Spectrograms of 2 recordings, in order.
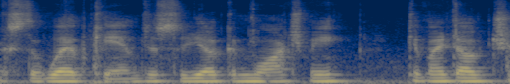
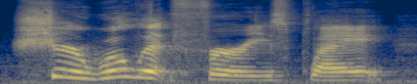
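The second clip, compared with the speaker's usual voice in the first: slow, louder, falsely generous; mock sarcastic quote; 5 semitones higher, 10 dB louder, slower than usual. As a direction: drawl it out like a grudging company. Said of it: "They're like".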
